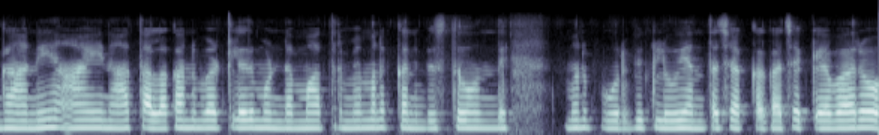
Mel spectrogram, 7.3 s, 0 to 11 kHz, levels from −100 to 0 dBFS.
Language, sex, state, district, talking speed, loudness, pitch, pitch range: Telugu, female, Andhra Pradesh, Visakhapatnam, 125 wpm, -18 LUFS, 190 Hz, 185-195 Hz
